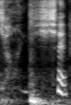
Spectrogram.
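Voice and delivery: breathy whispered "holy shit"; whispered shock. Retold or imitated. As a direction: whisper it in disbelief. Retold shock.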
